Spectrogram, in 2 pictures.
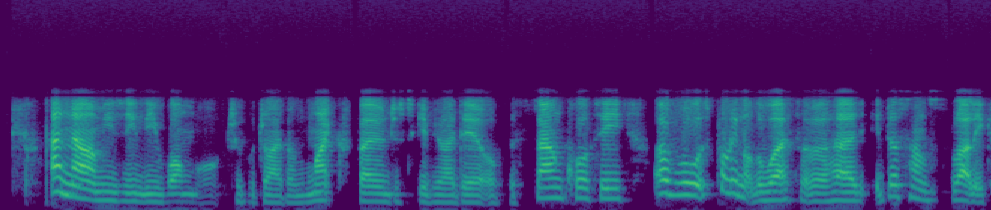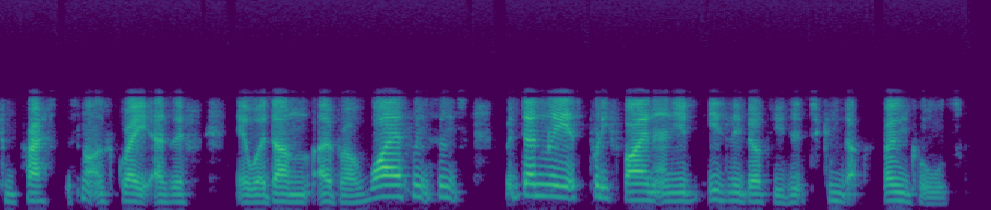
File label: Triple Driver BT mic test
